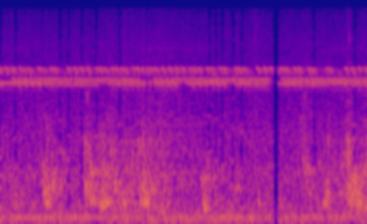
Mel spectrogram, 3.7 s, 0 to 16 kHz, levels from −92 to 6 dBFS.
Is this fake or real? fake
